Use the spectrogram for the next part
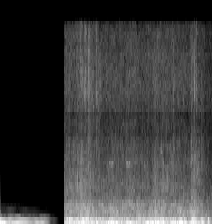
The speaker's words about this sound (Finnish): Tässä on nyt tällainen aikamoinen kuhina. Mehiläiset on aloittanut työpäivänsä ja mielenkiintoista katsoa ihan tästä mehiläispesän vierestä.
